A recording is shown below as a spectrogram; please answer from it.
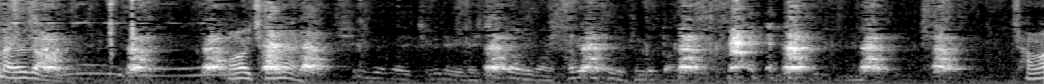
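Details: Jindo dog on Jindo island, South Korea, giving a series of short, tonal barks and yips, roughly one every half second with brief pauses, plus a few wavering whine-like notes; soft human voices in the background.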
